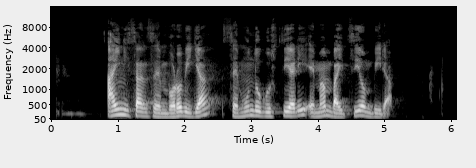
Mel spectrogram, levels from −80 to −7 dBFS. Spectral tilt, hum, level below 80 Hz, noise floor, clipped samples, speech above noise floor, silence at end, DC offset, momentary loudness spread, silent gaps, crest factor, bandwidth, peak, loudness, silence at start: -6 dB/octave; none; -72 dBFS; -70 dBFS; under 0.1%; 47 dB; 0.95 s; under 0.1%; 8 LU; none; 20 dB; 10.5 kHz; -4 dBFS; -23 LUFS; 0.85 s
